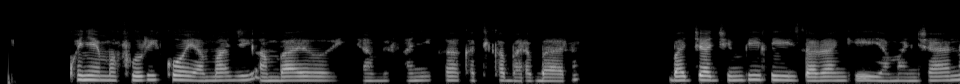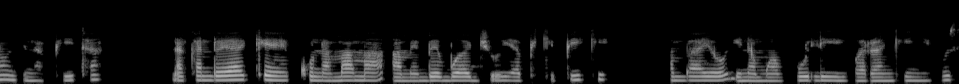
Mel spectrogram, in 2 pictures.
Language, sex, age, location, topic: Swahili, female, 25-35, Kisumu, health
